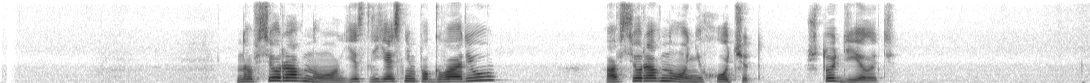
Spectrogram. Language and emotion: Russian, sad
